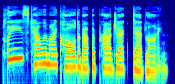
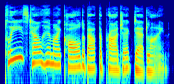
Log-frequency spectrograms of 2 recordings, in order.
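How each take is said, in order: Both takes have the same delivery.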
